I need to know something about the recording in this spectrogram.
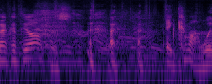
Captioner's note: laughs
